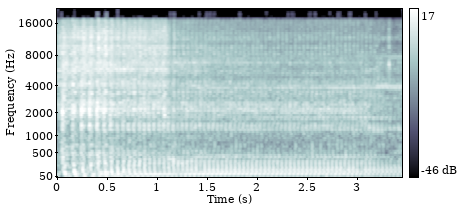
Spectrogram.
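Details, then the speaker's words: MEP831A 3 kW military diesel generator with preheater and fuel pump, started outdoors at low load on a quarter tank: catches at once, steady even chugging, runs nice, producing 240 volts. "Starts right up, runs nice."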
